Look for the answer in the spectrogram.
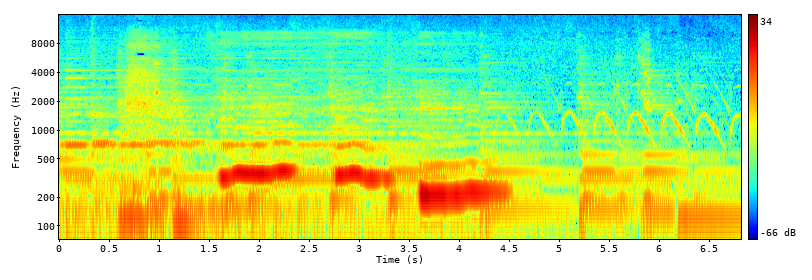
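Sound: police siren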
